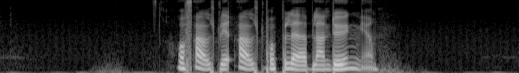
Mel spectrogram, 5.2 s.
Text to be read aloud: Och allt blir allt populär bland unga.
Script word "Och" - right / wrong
right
